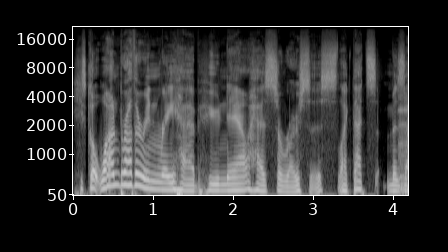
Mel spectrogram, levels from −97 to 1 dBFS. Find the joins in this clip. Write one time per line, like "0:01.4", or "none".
none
